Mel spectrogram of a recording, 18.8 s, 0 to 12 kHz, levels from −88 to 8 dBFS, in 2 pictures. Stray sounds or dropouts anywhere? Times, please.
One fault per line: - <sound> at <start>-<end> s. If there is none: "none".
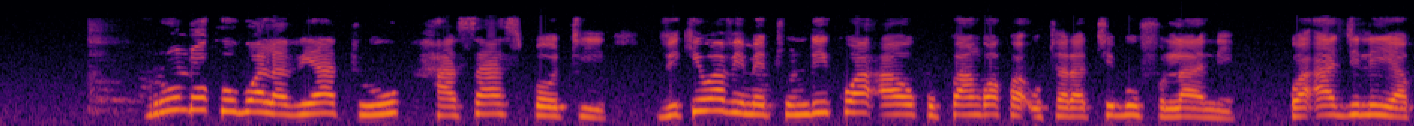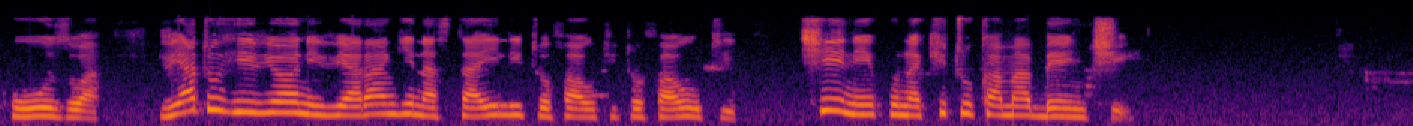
none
